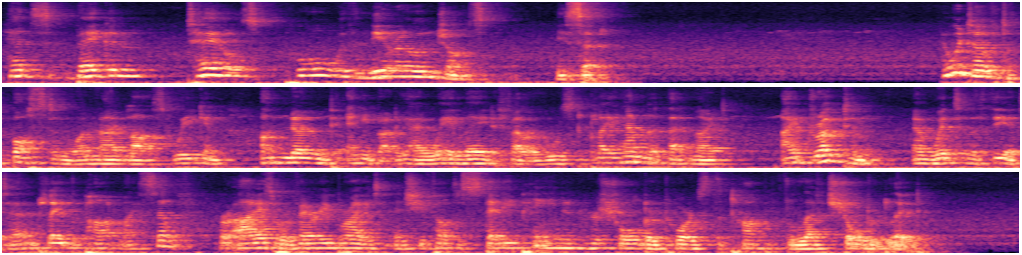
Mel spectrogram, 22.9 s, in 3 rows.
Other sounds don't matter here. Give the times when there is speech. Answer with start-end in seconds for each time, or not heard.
0.0-4.5, 7.0-22.2.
